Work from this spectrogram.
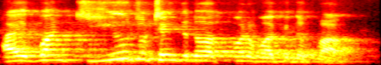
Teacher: The stress is on you here. Now here we are stressing on the person who is listening to me.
